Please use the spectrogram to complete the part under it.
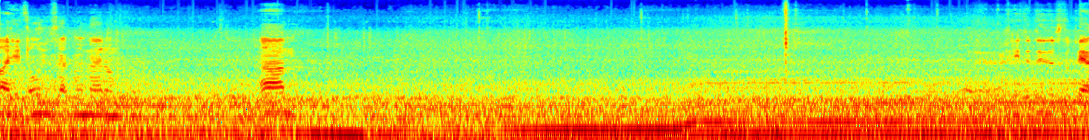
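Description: A vehicle nicknamed Panda laboring uphill in second gear on a road from Oregon into California, a loud steady engine drone and rumble that shifts pitch as it strains, with talk over it.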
